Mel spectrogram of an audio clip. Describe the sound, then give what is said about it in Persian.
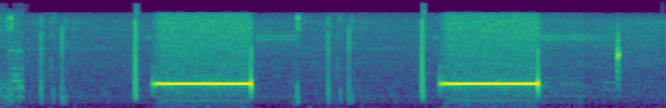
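The ringing tone of an outgoing telephone call to a business in the city of Qeshm: two long, steady, mid-pitched tones, each about a second, separated by a pause, with faint line clicks in between. “امروز میخواییم به یکی از عملیات‌های خیلی خوبمون در شهر قشم تماس بگیریم.”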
